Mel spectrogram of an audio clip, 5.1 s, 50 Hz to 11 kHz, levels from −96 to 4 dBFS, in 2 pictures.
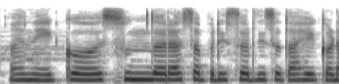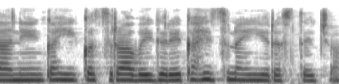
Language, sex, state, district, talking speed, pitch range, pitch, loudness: Marathi, female, Maharashtra, Sindhudurg, 165 wpm, 220-235 Hz, 230 Hz, -23 LUFS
